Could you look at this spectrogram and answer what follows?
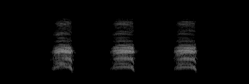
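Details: Crow in an angry mood giving harsh, loud caws used for alarm or warning: three rasping, broadband calls spaced about 0.6 seconds apart against a silent background.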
